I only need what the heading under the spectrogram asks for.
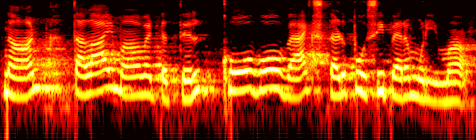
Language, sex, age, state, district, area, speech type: Tamil, female, 30-45, Tamil Nadu, Cuddalore, rural, read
